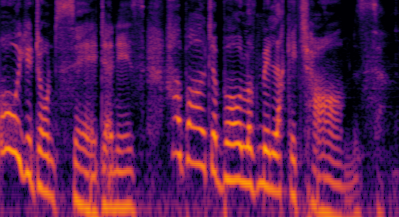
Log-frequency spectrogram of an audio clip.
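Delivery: attempted Irish accent. Asked to let the group hear an irish accent, the speaker answers in an irish accent. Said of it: "let me hear your Irish accent".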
